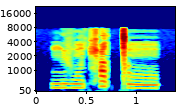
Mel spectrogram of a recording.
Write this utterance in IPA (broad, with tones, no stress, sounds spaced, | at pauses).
ŋ y˨ v ũ˨ t͡ɕʰ y˦ tˤ ǀ ũː˨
